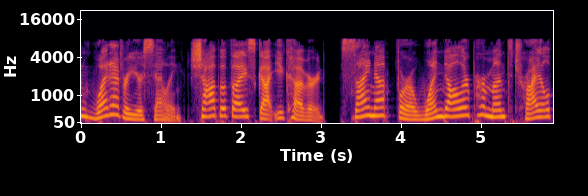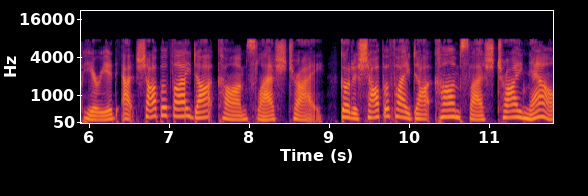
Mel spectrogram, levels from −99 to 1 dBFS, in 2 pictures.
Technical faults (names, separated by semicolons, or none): concealed Bluetooth headset packet loss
